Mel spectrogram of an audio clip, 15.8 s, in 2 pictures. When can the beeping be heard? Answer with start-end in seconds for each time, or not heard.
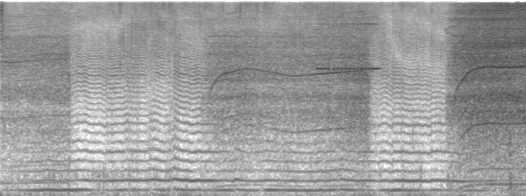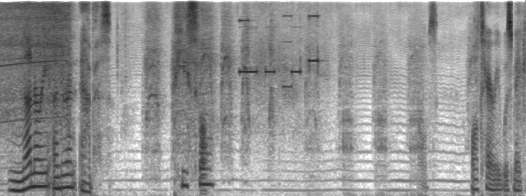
4.8-5.8, 11.4-12.8.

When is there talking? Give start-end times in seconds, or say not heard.
8.0-9.8, 10.5-11.1, 14.2-15.7.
